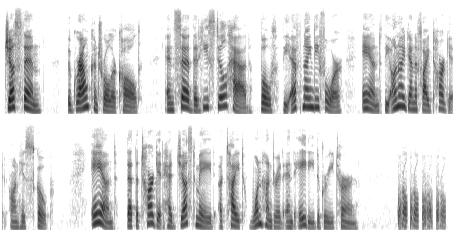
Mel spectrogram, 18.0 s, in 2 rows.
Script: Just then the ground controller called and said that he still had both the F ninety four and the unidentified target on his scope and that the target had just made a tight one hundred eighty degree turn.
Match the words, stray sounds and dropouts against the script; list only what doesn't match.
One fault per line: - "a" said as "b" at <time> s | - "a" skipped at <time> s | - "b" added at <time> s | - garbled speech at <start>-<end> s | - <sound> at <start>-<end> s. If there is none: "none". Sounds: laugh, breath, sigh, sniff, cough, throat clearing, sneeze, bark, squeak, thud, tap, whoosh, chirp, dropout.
- laugh at 16.9-17.9 s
